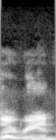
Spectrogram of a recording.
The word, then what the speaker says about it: Iran: it from the Midwest nobody says Iran other than people that live around here in Kansas I don't know it's Iran mr.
